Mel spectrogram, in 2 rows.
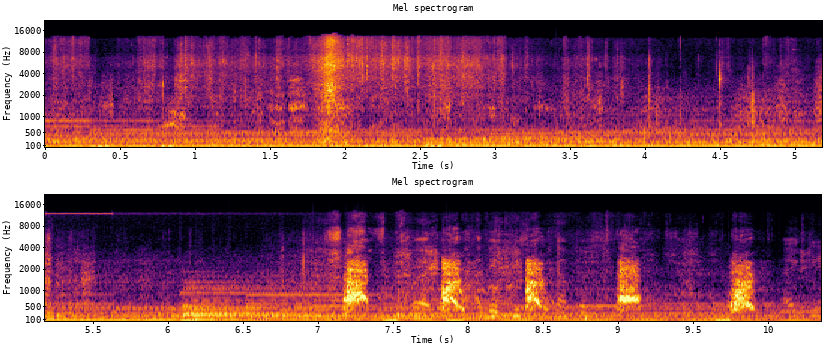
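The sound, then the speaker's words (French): Two or three dogs playing together yip and bark in short, repeated bursts over a steady low rumble of background noise, the barks growing louder and more frequent in the second half. “Ah tiens, un autre chien, même 2, 3 d'un coup.”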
